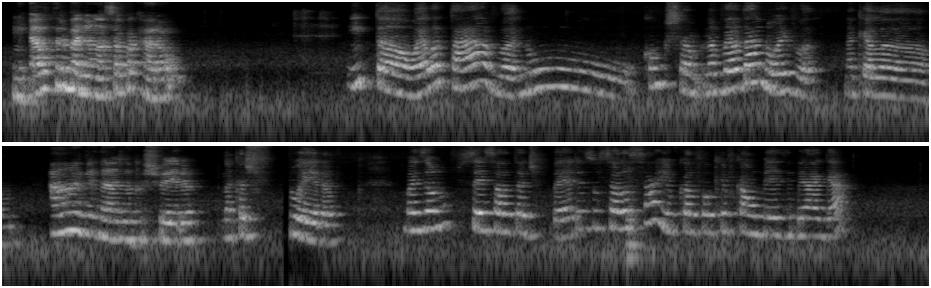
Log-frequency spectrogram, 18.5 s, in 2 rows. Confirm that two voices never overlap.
Yes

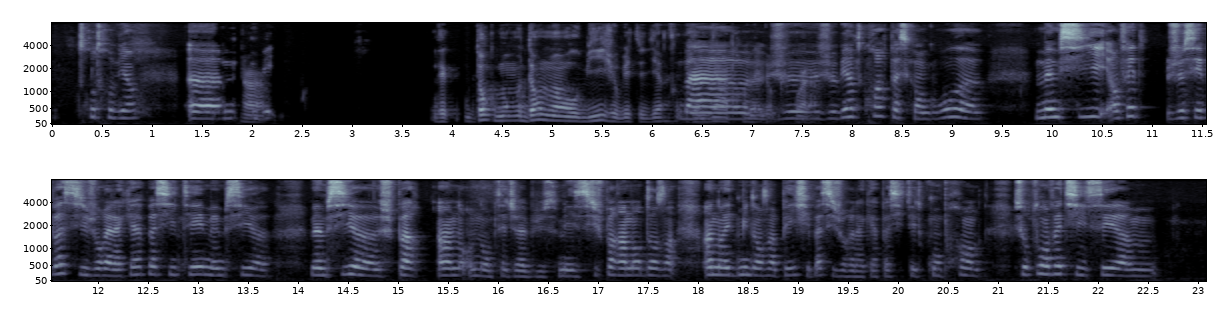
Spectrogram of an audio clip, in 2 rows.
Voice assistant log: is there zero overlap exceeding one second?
No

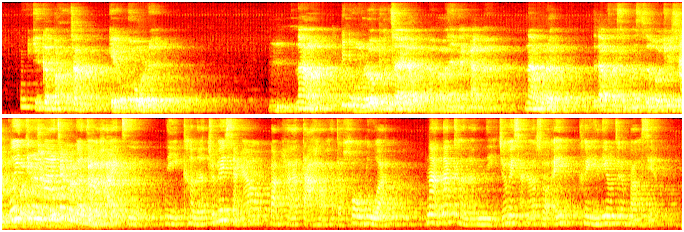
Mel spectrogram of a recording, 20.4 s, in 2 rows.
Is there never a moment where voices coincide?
No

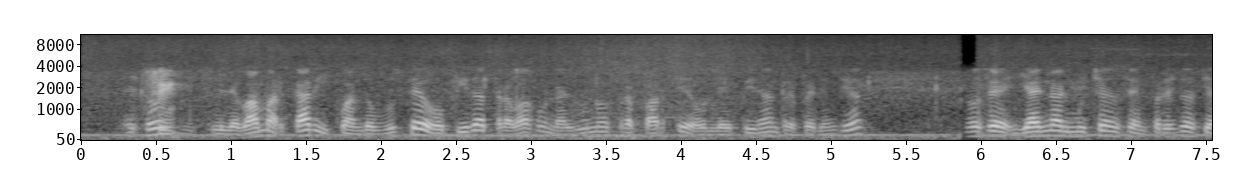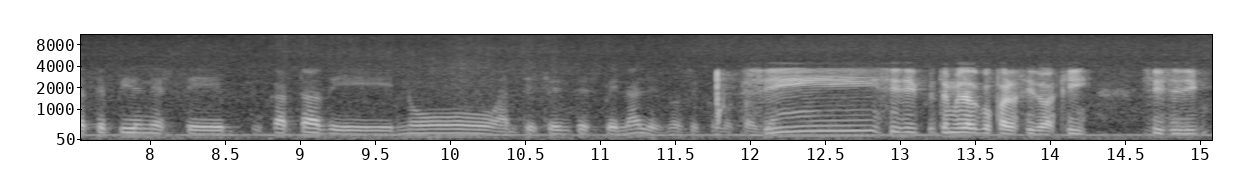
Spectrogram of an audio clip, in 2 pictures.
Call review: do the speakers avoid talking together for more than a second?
Yes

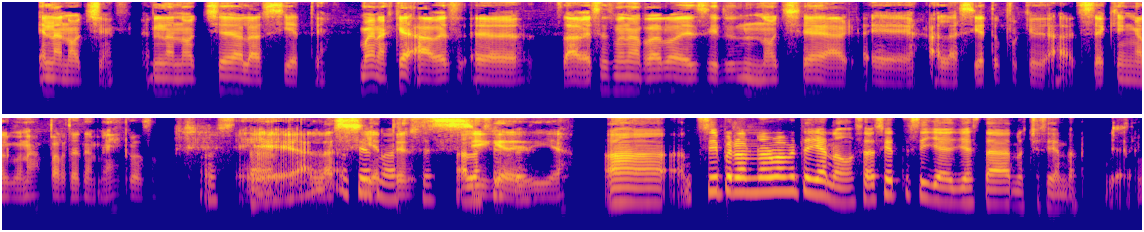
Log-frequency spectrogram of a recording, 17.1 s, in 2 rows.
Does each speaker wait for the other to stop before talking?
No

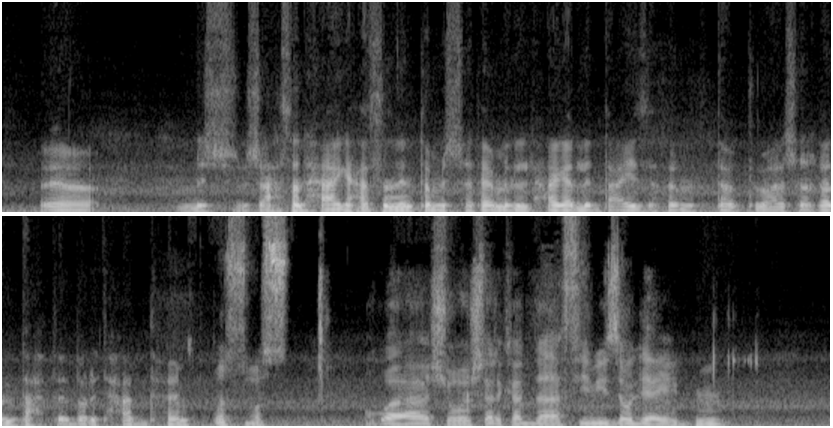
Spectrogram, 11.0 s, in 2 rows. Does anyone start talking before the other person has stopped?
No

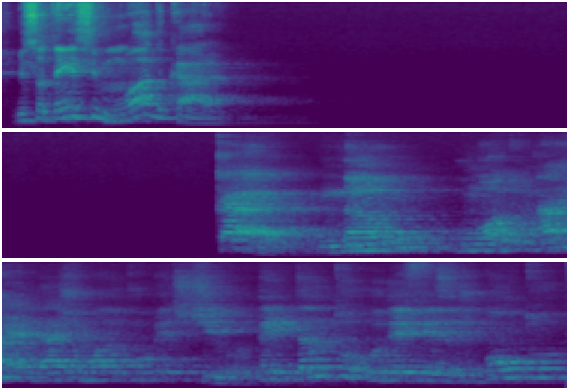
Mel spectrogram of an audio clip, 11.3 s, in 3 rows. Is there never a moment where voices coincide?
Yes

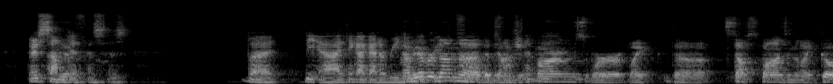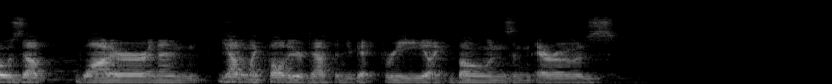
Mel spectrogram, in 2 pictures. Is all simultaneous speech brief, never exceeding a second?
No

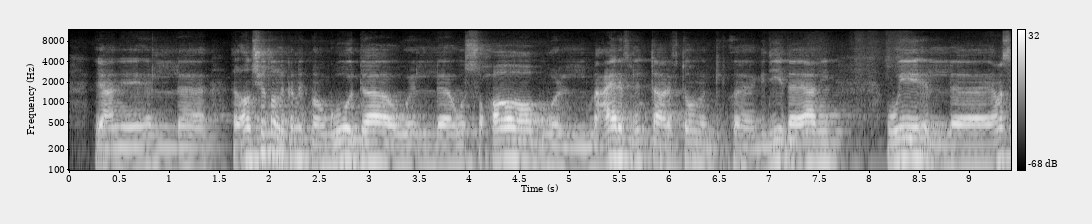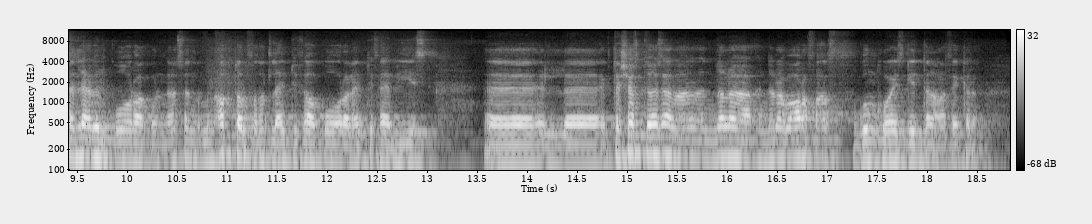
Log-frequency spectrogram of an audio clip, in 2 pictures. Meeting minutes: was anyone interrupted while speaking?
No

